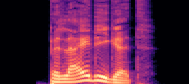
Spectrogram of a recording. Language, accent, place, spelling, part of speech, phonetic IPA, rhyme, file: German, Germany, Berlin, beleidiget, verb, [bəˈlaɪ̯dɪɡət], -aɪ̯dɪɡət, De-beleidiget.ogg
- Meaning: second-person plural subjunctive I of beleidigen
